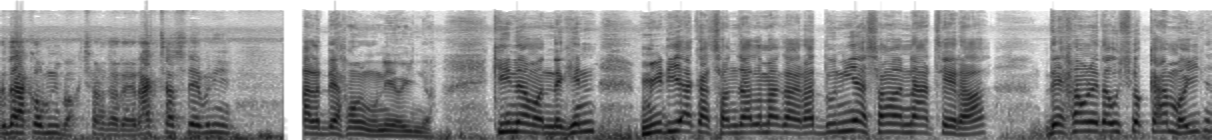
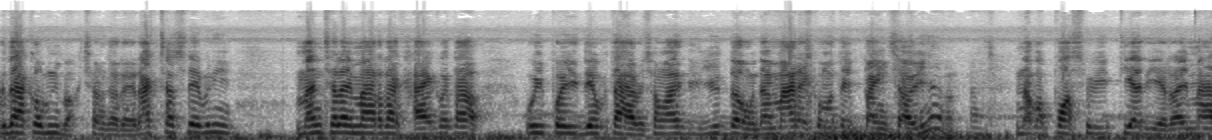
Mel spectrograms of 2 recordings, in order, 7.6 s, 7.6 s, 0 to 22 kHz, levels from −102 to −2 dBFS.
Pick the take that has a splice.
first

